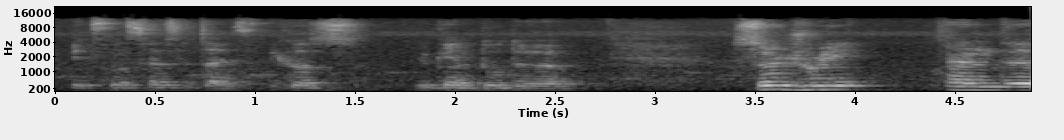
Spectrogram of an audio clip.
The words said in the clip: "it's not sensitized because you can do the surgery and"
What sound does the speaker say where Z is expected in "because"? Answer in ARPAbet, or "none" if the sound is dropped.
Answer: Z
